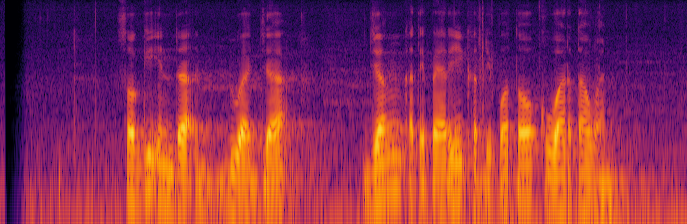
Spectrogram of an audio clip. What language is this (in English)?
Sundanese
